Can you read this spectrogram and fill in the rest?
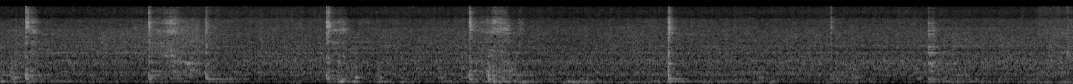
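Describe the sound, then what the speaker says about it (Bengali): Fried eggplant being stirred into mustard greens in a pan, a soft continuous sizzle punctuated by a handful of sharp spatula scrapes and knocks against the pan every second or two, close, without voices. "বেগুনটাকে এবার শাকের সাথে খুব ভালো করে মিশিয়ে নিচ্ছি।"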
